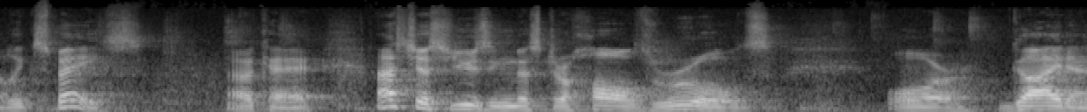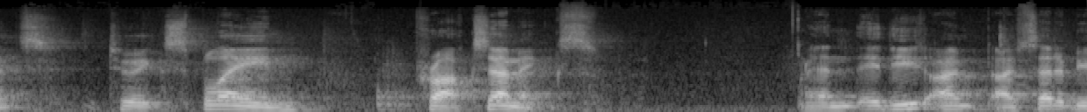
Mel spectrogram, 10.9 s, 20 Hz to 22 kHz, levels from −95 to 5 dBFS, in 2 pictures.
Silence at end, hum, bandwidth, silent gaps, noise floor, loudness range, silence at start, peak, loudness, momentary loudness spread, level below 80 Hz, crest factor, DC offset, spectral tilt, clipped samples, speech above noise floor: 0 s; none; 18.5 kHz; none; -56 dBFS; 2 LU; 0 s; -2 dBFS; -24 LUFS; 17 LU; -62 dBFS; 24 dB; under 0.1%; -5 dB/octave; under 0.1%; 32 dB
